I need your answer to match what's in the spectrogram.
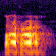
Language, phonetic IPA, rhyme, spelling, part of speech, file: Russian, [pɐˈra], -a, пора, noun, Ru-пора́.ogg
- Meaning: 1. time 2. season 3. weather 4. period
